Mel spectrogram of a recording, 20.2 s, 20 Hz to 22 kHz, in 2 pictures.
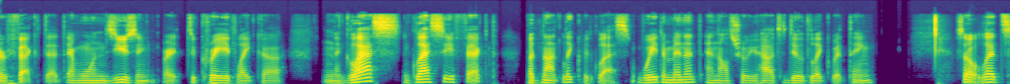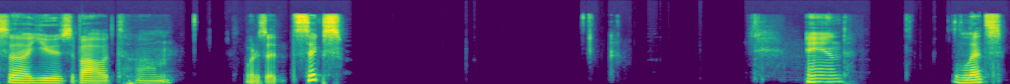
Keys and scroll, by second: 12.3 Up, 13.0 Down, 14.1 Up.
